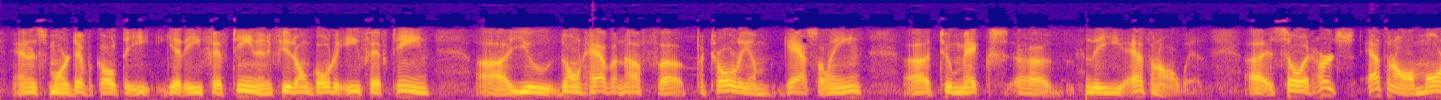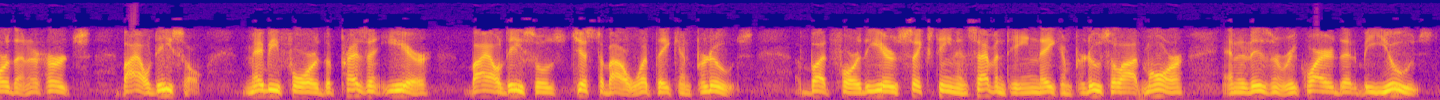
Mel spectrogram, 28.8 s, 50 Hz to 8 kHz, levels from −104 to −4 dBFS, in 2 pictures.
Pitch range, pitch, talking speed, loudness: 110-120 Hz, 115 Hz, 150 wpm, -16 LUFS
